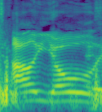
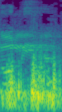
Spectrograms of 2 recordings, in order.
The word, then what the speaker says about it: aioli: We say it wrong. It's aioli. It's aioli. Yeah. Yeah. Yeah, but in England we just say aioli.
